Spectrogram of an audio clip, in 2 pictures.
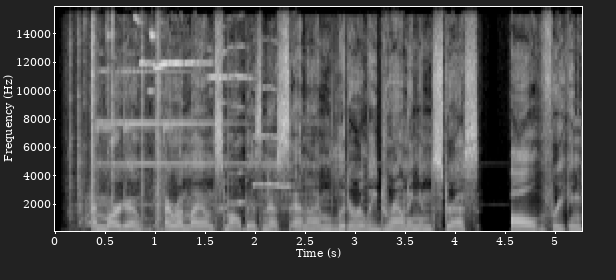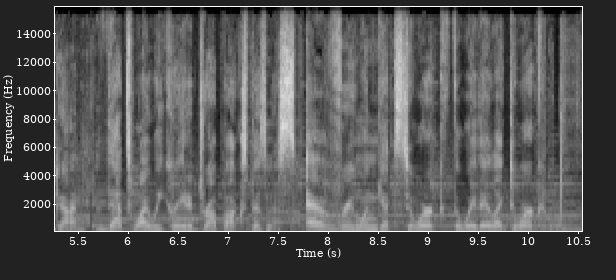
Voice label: english american corporate videos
